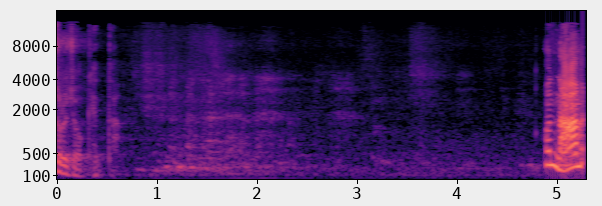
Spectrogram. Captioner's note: audience Laughter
